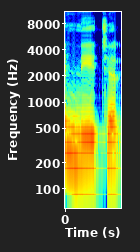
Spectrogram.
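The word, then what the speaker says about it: nature: अब देखिए इसका रूल नंबर 2 है कि यदि किसी वर्ड में टी के बाद अगर यू आर ई आ जाता है तो वहाँ पे टी को हम च प्रोनाउंस करते हैं, या फिर आप ये समझे कि टी यू आर ई, इन चारों लेटर को मिलाकर हम प्रोनाउंस करते हैं चेयर।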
